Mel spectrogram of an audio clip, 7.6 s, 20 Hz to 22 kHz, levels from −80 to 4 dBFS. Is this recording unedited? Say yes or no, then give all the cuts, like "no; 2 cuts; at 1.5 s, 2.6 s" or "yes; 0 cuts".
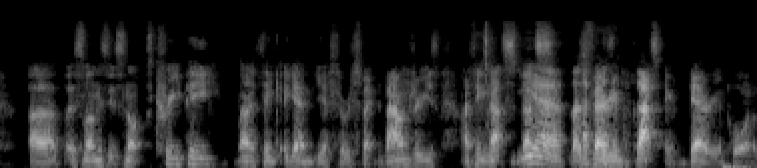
yes; 0 cuts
